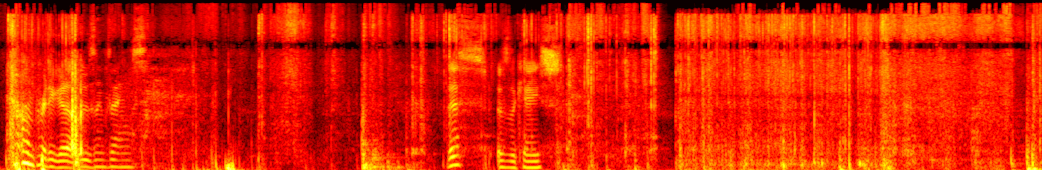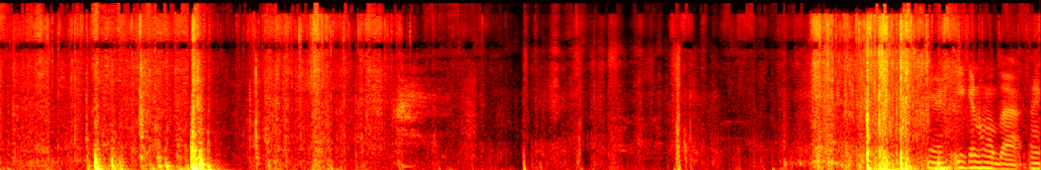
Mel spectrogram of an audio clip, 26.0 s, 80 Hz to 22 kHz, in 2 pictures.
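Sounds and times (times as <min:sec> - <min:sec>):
plastic and cardboard crinkling: 0:00.1 - 0:26.0
heavy thumps: 0:14.1 - 0:16.0.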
